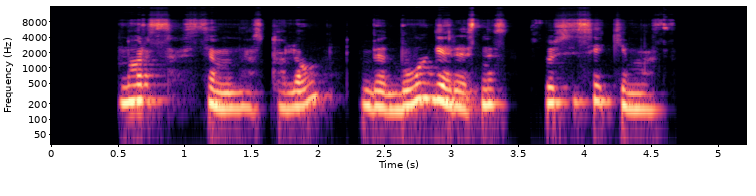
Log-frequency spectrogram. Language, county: Lithuanian, Šiauliai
